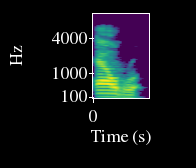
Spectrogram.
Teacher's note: ra kalın okunuyordu Dolayısıyla burada kalın okunacak E yani şöyle Er Ama bu elifi kalın yapmıyoruz Çünkü Elif ince bir harf Elif İnce ra kalın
